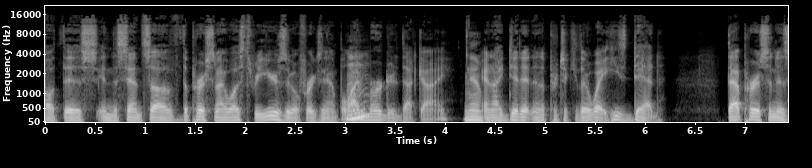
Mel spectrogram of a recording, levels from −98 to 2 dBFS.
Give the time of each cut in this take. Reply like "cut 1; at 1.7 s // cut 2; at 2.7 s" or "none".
none

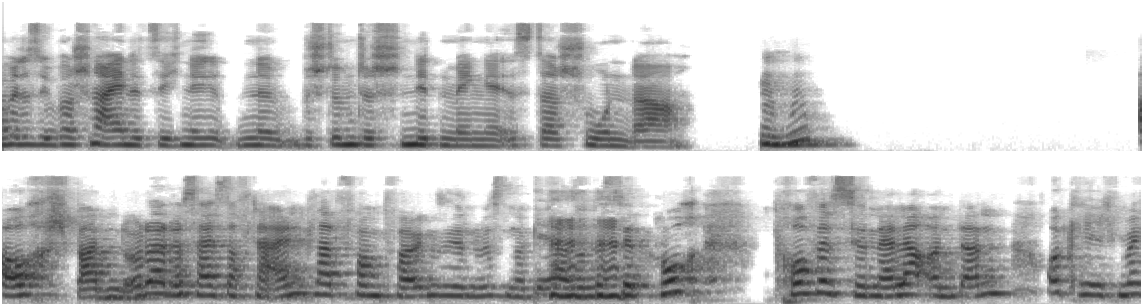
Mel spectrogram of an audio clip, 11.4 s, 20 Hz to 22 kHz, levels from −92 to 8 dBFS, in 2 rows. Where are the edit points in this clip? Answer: cut 1; at 8.4 s

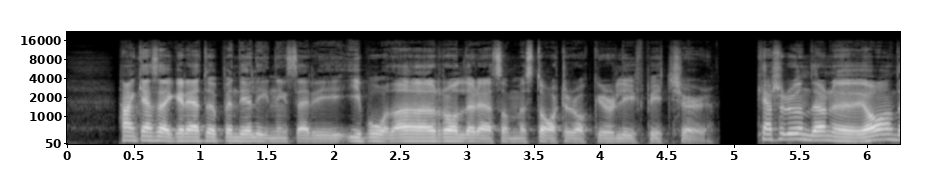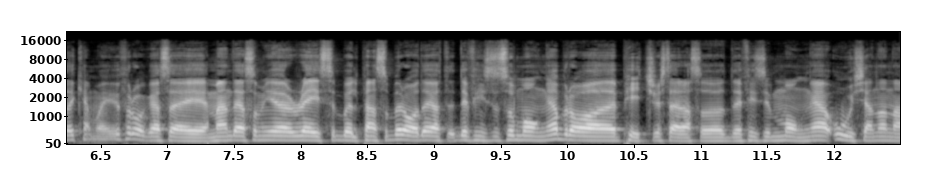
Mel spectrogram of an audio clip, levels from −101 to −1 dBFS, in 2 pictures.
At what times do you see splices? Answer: cut 1; at 5.2 s // cut 2; at 7.3 s

